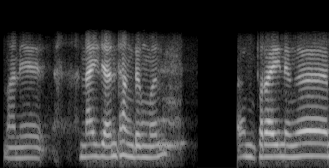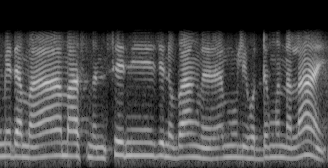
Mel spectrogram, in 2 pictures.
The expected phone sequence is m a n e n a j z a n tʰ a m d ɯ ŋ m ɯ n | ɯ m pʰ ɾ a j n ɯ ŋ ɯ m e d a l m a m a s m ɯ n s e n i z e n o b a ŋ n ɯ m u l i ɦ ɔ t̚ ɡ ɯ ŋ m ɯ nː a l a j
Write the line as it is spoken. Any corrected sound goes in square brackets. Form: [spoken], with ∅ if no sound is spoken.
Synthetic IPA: m a n e n a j z a n tʰ a [ŋ] d ɯ ŋ m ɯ n | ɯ m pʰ ɾ a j n ɯ ŋ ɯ m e d a [∅] m a m a s m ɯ n s e n i z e n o b a ŋ n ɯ m u l i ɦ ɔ t̚ [d] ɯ ŋ m ɯ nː a l a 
